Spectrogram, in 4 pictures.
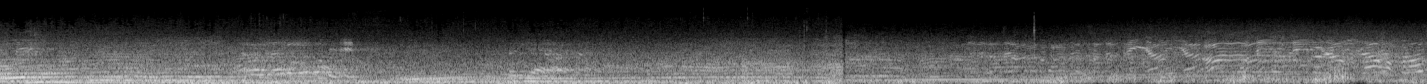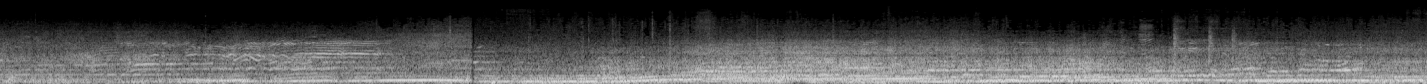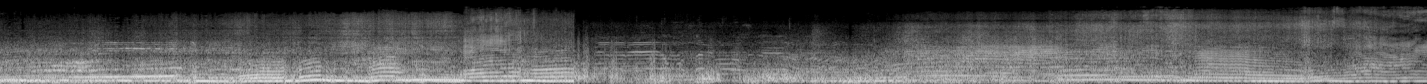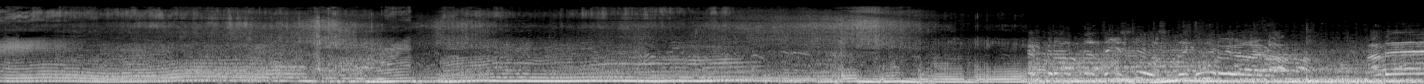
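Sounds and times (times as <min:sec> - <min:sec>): cars racing through a bend: 0:00.0 - 0:57.0
race car engines revving: 0:00.0 - 0:57.0.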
